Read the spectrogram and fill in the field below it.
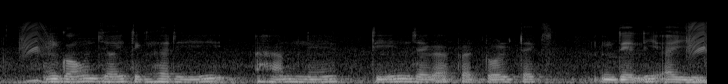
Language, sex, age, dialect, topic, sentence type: Magahi, male, 18-24, Central/Standard, banking, statement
